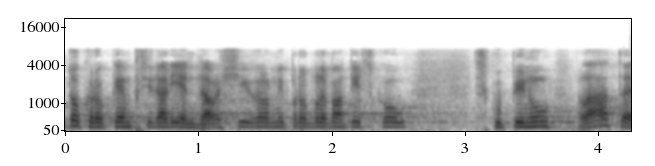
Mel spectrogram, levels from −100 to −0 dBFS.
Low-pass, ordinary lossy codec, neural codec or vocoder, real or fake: 7.2 kHz; AAC, 32 kbps; none; real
